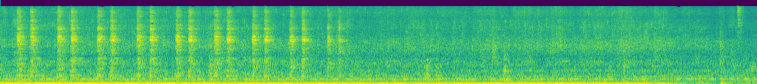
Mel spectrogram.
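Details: Maytag washer: motor hum under quick regular clunking, about four a second, only after agitation when going into spin; fades as spin speeds up and stops if spin is stopped and restarted.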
